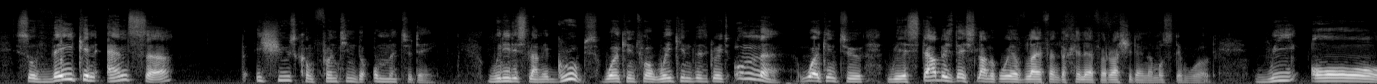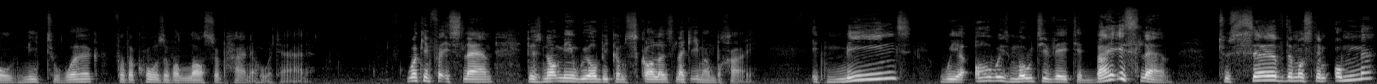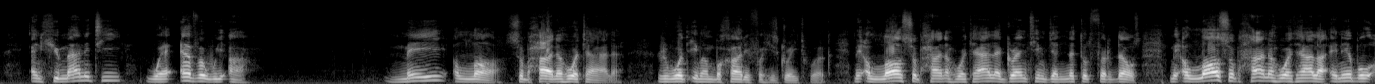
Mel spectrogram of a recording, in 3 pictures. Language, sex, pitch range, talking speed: English, male, 115-155 Hz, 155 wpm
